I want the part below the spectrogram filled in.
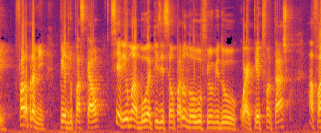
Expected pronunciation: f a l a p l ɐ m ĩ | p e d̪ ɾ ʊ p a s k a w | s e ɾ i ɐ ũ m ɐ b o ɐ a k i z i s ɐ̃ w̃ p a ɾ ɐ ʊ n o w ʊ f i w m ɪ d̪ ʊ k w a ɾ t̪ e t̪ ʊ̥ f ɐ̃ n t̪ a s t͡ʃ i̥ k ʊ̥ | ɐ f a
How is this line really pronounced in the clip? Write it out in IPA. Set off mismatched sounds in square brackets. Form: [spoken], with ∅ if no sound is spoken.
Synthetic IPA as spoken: f a l [ɐ] p [ɾ] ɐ m ĩ | p e d̪ ɾ ʊ p a s k a w | s e ɾ i ɐ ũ m ɐ b o ɐ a k i z i s ɐ̃ w̃ p a ɾ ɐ ʊ n o [v] ʊ f i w m ɪ d̪ ʊ k w a ɾ t̪ e t̪ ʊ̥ f ɐ̃ n t̪ a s t͡ʃ i̥ k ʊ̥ | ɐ f a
